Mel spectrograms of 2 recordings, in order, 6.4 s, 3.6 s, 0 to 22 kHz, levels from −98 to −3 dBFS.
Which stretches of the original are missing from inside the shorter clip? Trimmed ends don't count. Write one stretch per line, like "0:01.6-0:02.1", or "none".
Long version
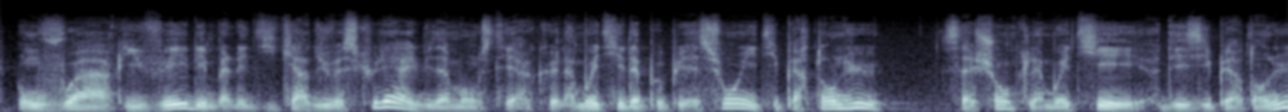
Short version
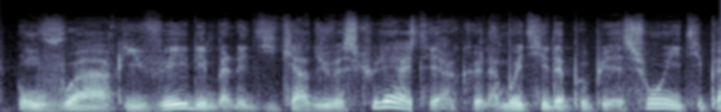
0:02.1-0:02.4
